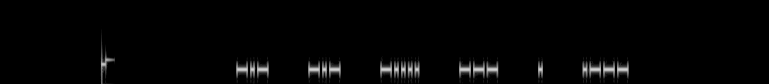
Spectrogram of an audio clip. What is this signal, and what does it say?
Morse code, heard as a keyed tone, about 34 wpm, spaced as for 16 wpm, 700 Hz. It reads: KK6OEJ
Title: USA Call Signs - 6 Characters - 4x Character Spacing - 35wpm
